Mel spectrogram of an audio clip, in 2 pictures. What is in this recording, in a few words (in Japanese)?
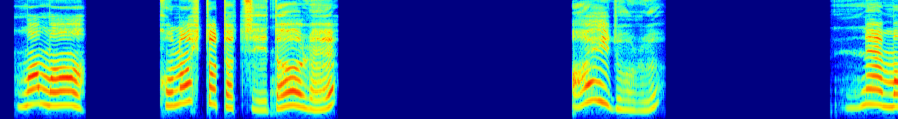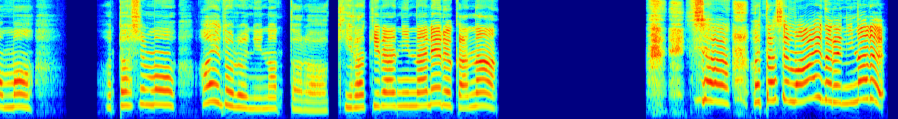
少女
